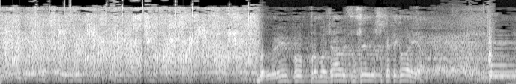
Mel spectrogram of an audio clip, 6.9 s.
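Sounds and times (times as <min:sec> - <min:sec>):
audience applause: 0:00.0 - 0:03.6
speech: 0:03.4 - 0:06.7.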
